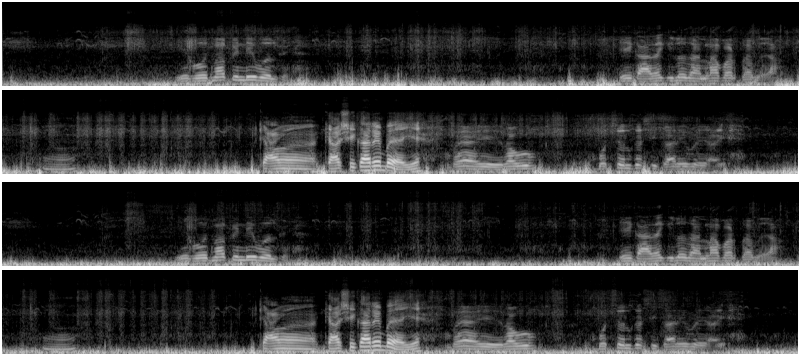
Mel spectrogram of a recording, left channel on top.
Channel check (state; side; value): normal; both; correlation 0.67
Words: ये गोदमा पिंडी बोलते हैं। एक आधा किलो डालना पड़ता भैया। क्या क्या शिकार है भैया ये? भैया ये रहू बोचल का शिकार है भैया ये।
